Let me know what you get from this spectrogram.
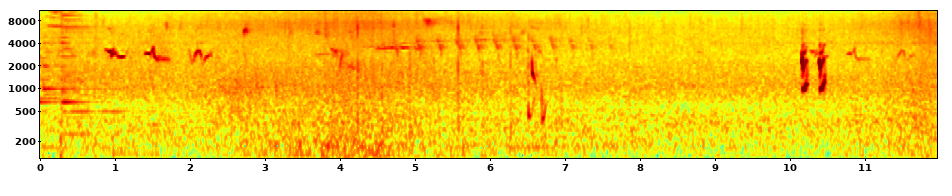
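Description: Bird calls over a faint, steady background: a few short calls, loudest a quick pair about ten seconds in.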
